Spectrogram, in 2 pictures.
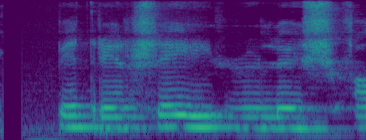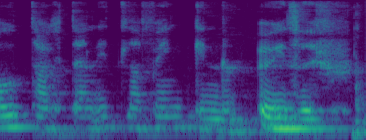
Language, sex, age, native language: Icelandic, male, 18-19, Icelandic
